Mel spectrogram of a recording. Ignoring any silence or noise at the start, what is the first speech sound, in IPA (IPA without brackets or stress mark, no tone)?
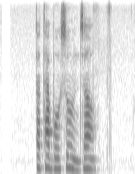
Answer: t̪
